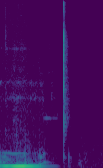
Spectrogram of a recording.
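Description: A person's low, closed-mouth hum held steady for about a second, followed by a single sharp click.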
